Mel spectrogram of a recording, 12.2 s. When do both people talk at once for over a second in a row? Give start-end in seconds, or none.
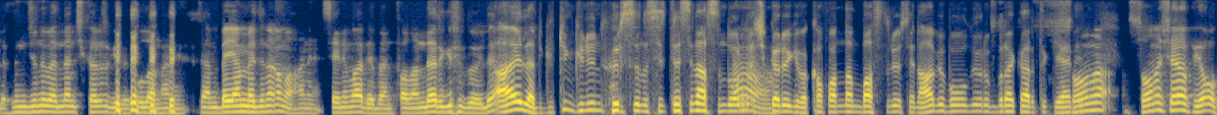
none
